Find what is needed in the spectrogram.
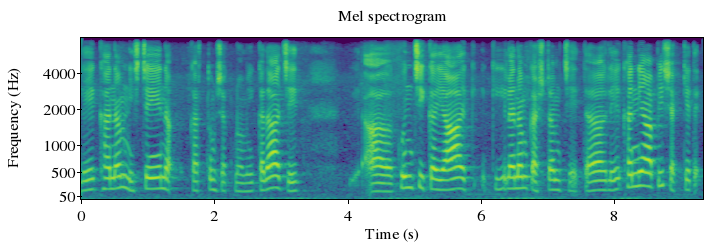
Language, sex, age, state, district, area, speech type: Sanskrit, female, 45-60, Karnataka, Mandya, urban, spontaneous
